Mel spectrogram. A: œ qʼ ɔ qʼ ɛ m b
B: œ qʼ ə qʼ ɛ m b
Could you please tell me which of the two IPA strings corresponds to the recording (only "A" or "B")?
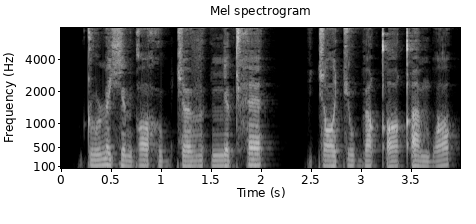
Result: A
